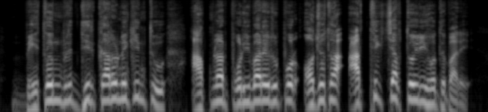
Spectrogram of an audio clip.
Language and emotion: Bengali, fearful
